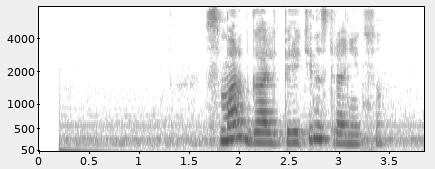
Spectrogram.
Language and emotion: Russian, neutral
